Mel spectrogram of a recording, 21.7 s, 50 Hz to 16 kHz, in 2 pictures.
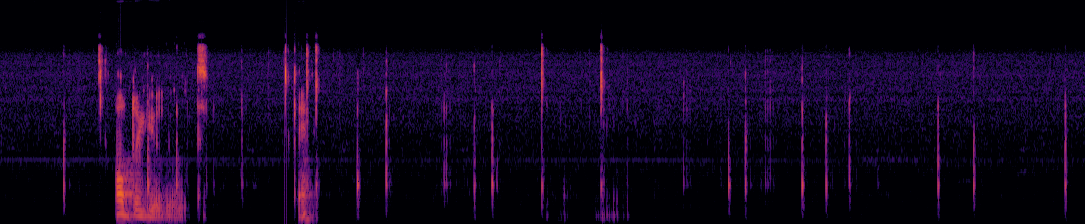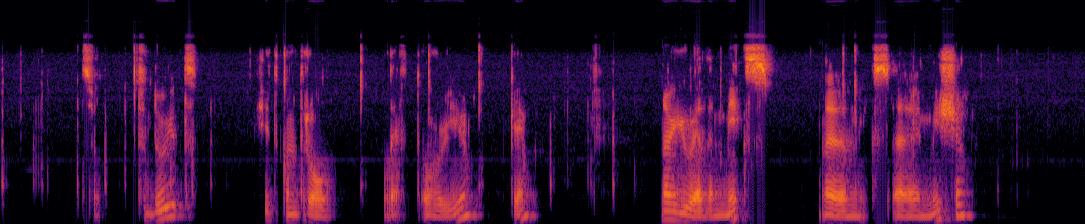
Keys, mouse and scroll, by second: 0.7-3.2 scroll up 1, 3.2 ctrl+shift+click, 5.4 click, 8.2 shift+middle click, 8.5-9.1 scroll up 2, 11.2 scroll down 4, 11.6 middle click, 12.1-13.9 scroll up 2, 13.9 click.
